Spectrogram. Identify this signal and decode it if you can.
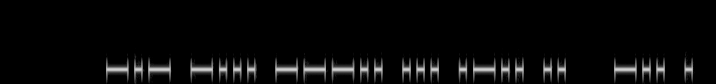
Morse code, heard as a keyed tone, about 17 wpm, 700 Hz. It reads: KB8SLI DE
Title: USA Callsign DE Callsign - 6 Characters - 17wpm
